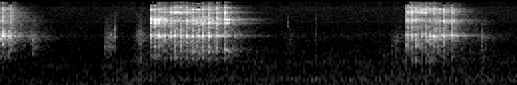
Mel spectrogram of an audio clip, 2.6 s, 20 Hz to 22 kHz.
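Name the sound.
ratchet backing out 3/16 hex head cam cover bolts on Harley engine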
